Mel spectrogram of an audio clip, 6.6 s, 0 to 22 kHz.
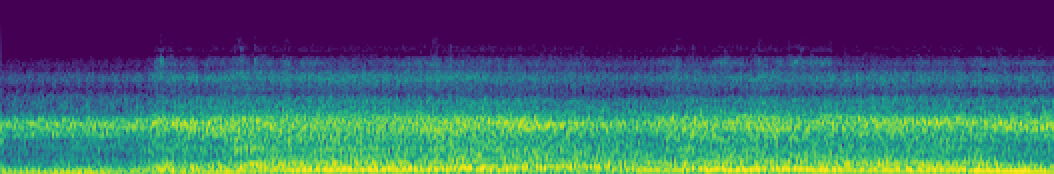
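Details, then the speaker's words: Oliver 2255 tractor diesel right after an oil and filter service, idling as oil pressure climbs so the filters fill, with no leaks: steady, even low chug with no knocks, rattles or misses; normal diesel idle. "well pressure's climbing that's good we'll let it run a second then we'll top it off"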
